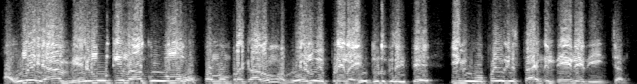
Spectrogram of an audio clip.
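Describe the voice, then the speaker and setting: A man's voice: high-pitched, fast talker, a bit bright, low-quality recording. An actor playing a crafty middle-aged male schemer who speaks in a conspiratorial way, in a film soundtrack.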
